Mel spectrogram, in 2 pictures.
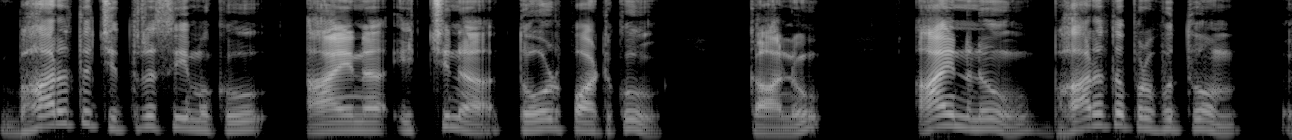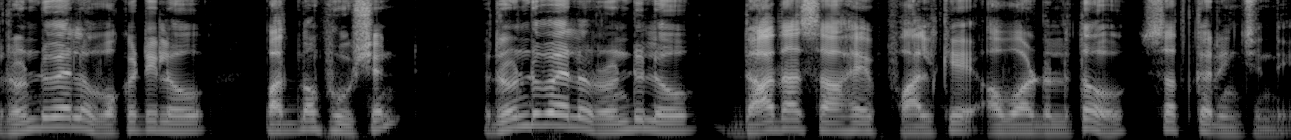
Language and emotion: Telugu, neutral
